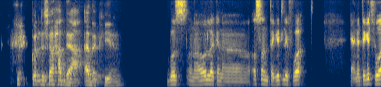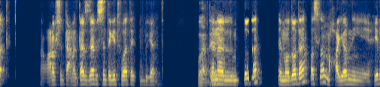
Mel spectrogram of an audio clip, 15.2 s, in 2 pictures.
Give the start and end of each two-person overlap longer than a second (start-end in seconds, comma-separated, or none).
none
